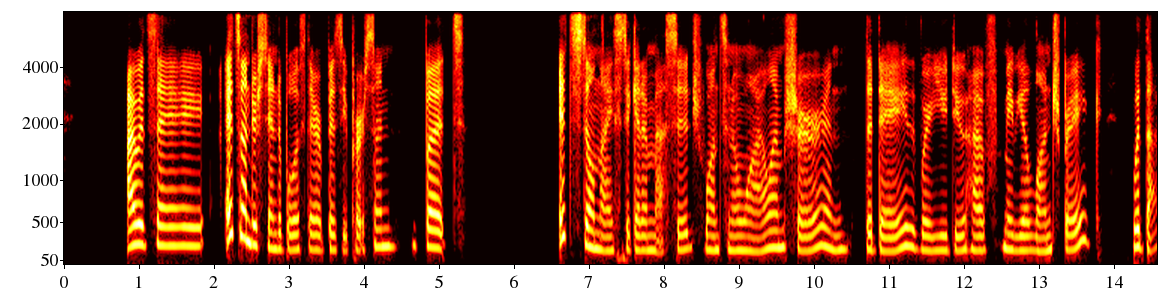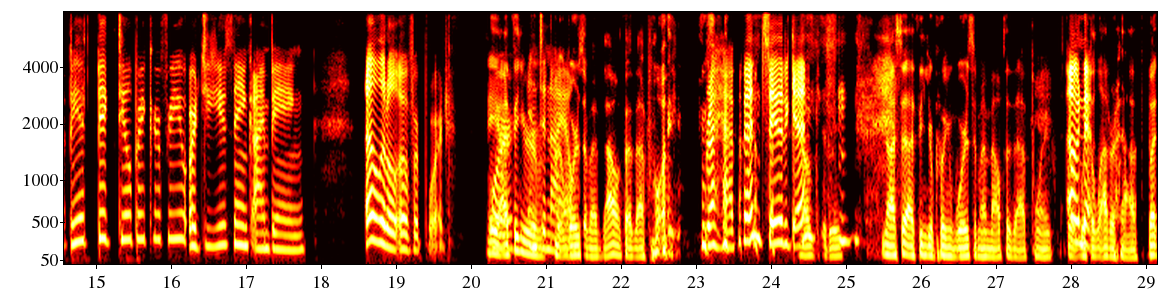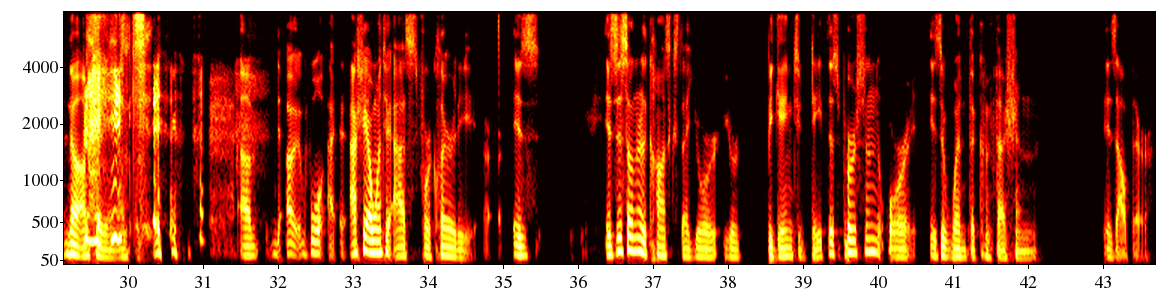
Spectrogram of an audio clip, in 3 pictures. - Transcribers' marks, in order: tapping; laughing while speaking: "point"; chuckle; laughing while speaking: "Right"; chuckle; chuckle
- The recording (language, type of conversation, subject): English, unstructured, What’s a deal breaker for you in love?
